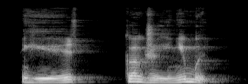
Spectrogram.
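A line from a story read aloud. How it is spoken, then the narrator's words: Confused deep-voiced merchant. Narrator (Russian): растерянно пробасил купец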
